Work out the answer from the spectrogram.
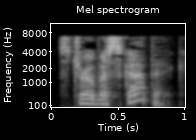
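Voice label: "stroboscopic", British English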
